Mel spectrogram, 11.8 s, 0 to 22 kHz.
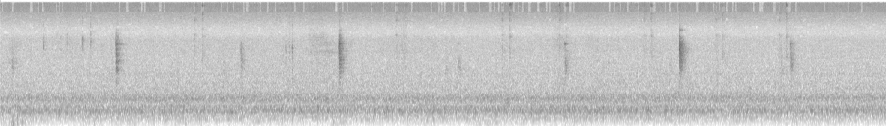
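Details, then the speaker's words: Montgomery Ward (Evergo) Bananafan ceiling fan E-8C 42274, cast motor, on variable speed control drawing about 29 W: soft steady whir with scattered dry ticks and light rattling. Owner says it sounds like dry bearings; might try oiling, else replacement. "You can start to hear it now. Yep, and I'm feeling it, feeling all the pebbly sound. Look, it's a bunch of, like it's grinding against stones in there."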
